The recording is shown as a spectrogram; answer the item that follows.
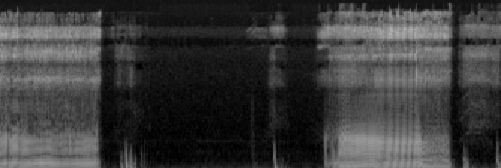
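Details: Pekingese named Milk snoring: two loud, deep rasping snores with a rich buzzy low tone, each lasting over a second and separated by a quiet pause with faint soft breaths and small clicks.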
